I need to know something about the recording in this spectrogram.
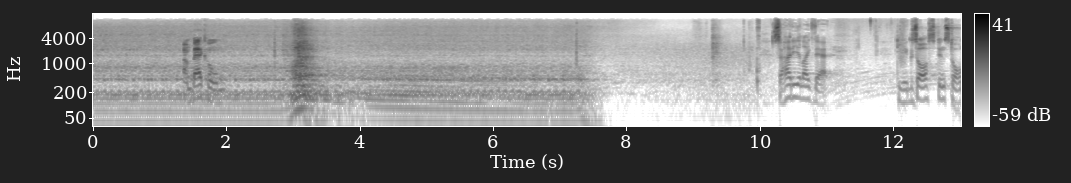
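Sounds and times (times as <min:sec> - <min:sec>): car engine idling: 0:00.0 - 0:08.8
engine revving burst: 0:01.3 - 0:07.7.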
